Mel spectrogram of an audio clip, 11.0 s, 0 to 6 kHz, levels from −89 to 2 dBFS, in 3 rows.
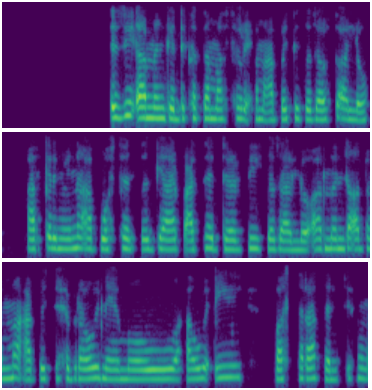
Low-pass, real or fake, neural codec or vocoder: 5.4 kHz; fake; codec, 16 kHz, 8 kbps, FunCodec, trained on Chinese and English, 25 frames a second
